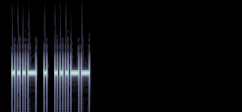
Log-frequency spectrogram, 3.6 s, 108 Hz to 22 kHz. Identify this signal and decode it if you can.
Morse code, heard as a keyed tone, about 30 wpm, 700 Hz. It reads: VE3
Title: Callsign Prefixes for Top 25 DXCC - 30wpm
